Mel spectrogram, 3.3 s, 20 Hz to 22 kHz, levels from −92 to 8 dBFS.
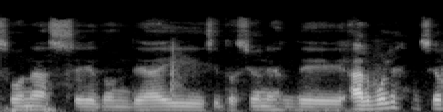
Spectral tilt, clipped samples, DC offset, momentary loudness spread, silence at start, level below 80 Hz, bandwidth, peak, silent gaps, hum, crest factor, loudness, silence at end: -5 dB/octave; under 0.1%; under 0.1%; 10 LU; 0 s; -50 dBFS; 11.5 kHz; 0 dBFS; none; none; 22 dB; -23 LUFS; 0 s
